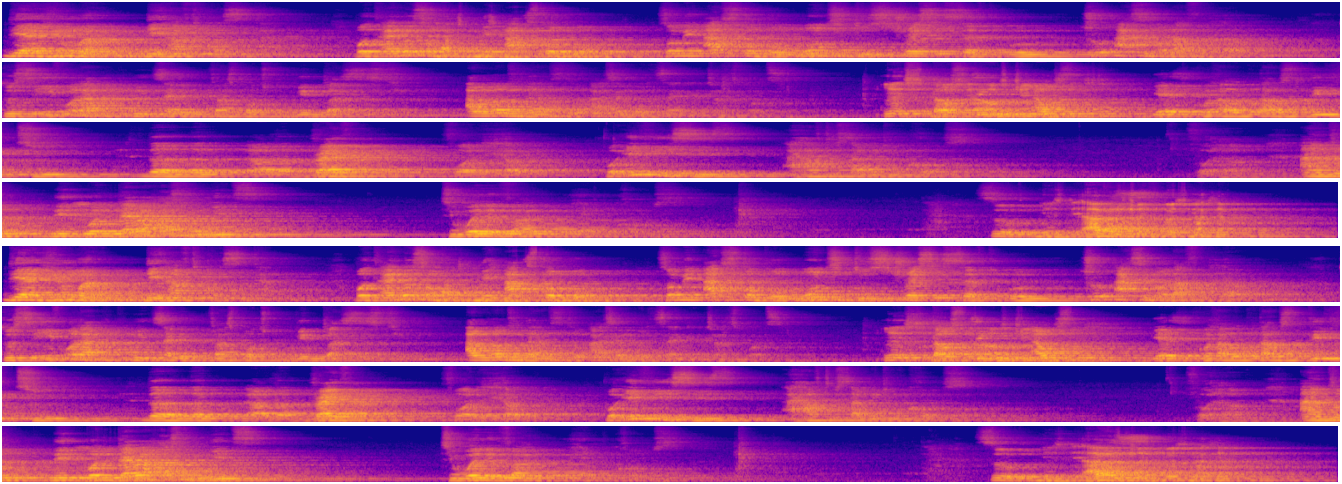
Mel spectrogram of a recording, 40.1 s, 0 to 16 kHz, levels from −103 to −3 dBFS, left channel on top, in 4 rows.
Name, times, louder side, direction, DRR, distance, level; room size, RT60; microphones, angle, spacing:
voice 1, 0.0-2.1 2.7-4.6 5.0-7.9 8.1-9.4 10.0-13.1 13.5-15.7 16.9-18.1 18.6-20.6 21.1-22.9 23.5-24.1 24.6-25.5 25.9-27.3 29.0-32.0 33.4-35.0 35.6-35.7 37.5-38.0 38.3-38.6, equal, 25° right, 1 dB, 0.6 m, -27 dB
voice 2, 3.2-3.9 15.4-15.5 16.6-18.1 30.2-30.3 30.6-30.8 37.9-39.3, left 1 dB, 35° left, 1 dB, 0.8 m, -29 dB
6.2 x 5.2 x 6.4 m, 2.4 s
head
